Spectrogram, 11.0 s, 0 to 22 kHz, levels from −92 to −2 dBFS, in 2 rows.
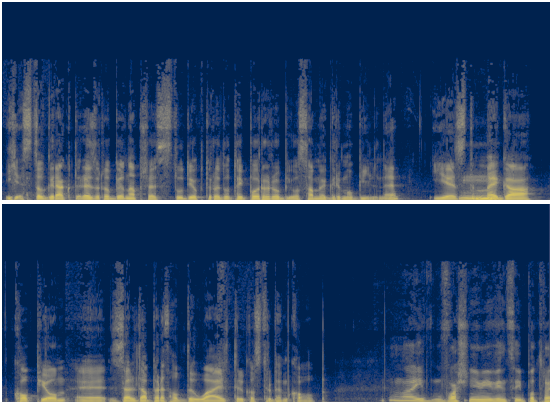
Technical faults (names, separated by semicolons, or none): none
